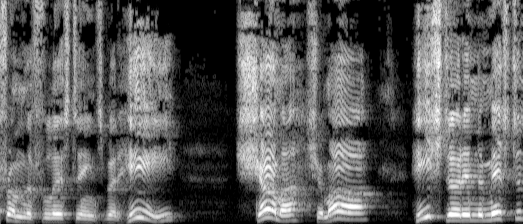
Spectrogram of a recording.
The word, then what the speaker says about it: Shema: And this man's name was probably pronounced Shema. It looks like Shama, but it's probably pronounced Shema.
